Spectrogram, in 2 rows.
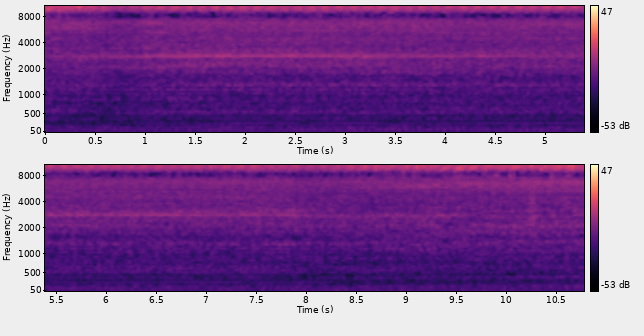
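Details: Mazda CX-7 2.3L petrol engine at steady idle with a dull rapid knock about three a second; teardown found badly worn rod bearings (low oil level blamed).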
